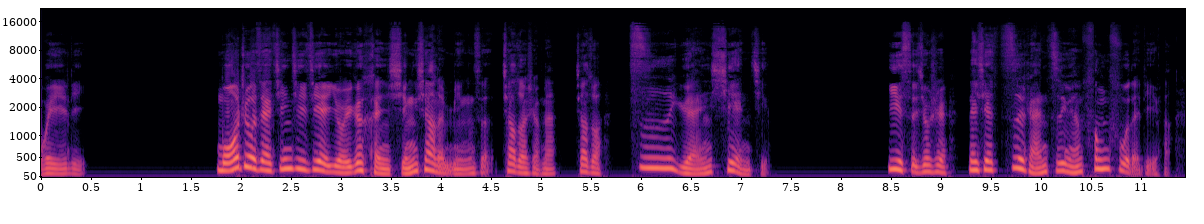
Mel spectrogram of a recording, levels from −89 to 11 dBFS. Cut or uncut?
uncut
